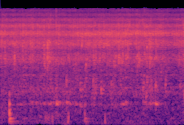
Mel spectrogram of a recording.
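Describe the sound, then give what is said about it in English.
A kitchen tap runs while hands are washed during cheesecake muffin baking. The water makes a soft, steady hiss with a few light splashes or knocks, fairly faint and without talk. “All right, now I have to wash my hands”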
